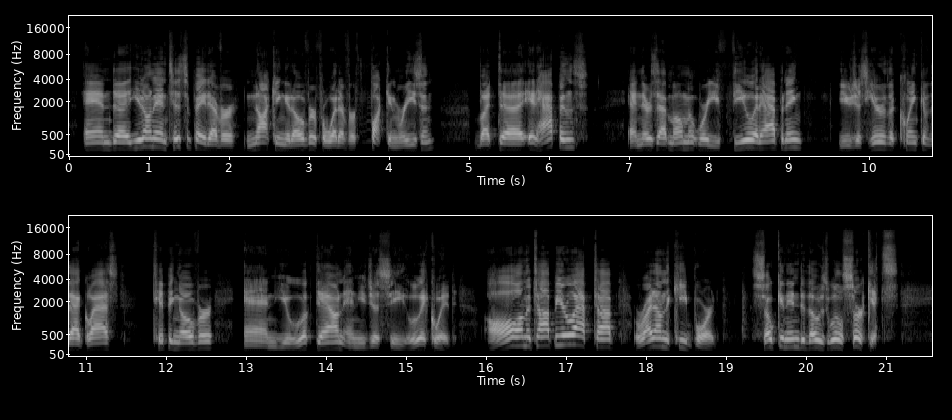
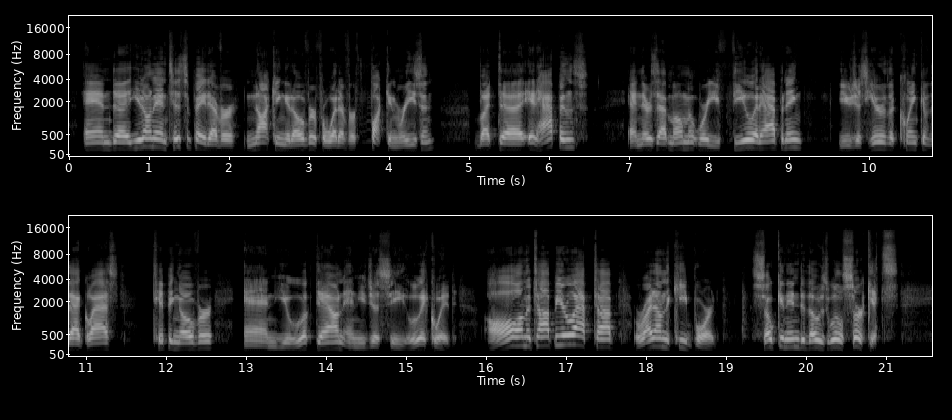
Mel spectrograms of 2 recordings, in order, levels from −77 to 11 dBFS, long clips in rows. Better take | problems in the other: neither | thin; very; fading below 350 Hz; the same in both

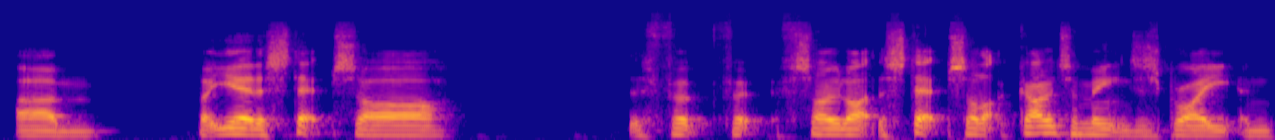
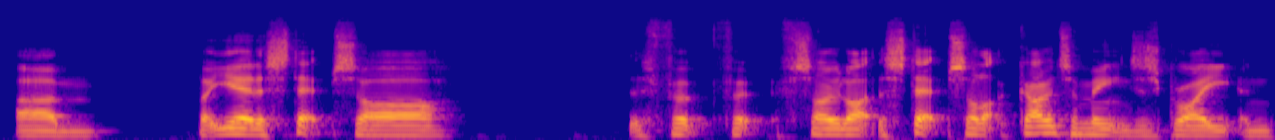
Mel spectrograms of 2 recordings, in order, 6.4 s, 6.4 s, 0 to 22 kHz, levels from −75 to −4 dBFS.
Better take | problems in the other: second | garbled, watery; slightly; nothing above 15.5 kHz

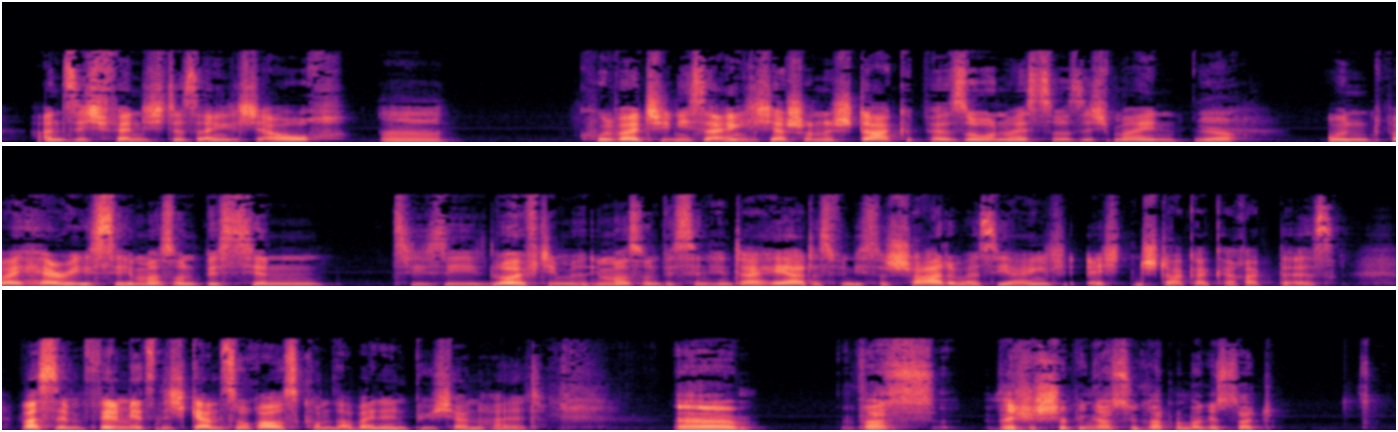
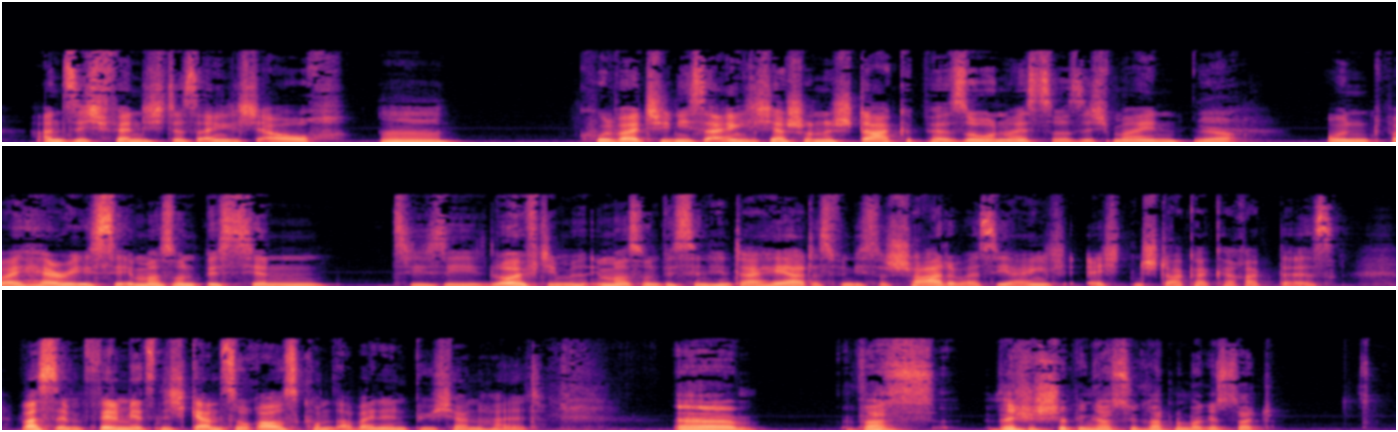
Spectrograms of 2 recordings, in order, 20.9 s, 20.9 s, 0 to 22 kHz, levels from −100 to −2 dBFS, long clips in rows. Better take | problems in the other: second | thin; very; fading below 300 Hz

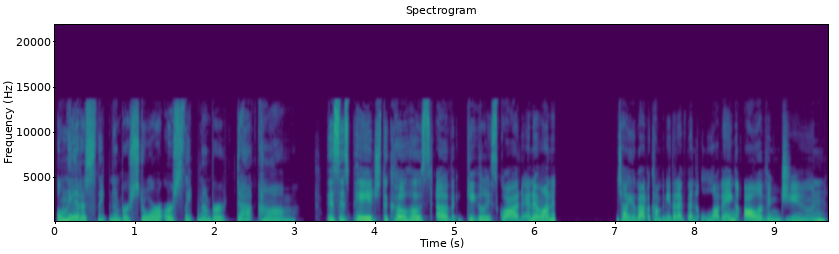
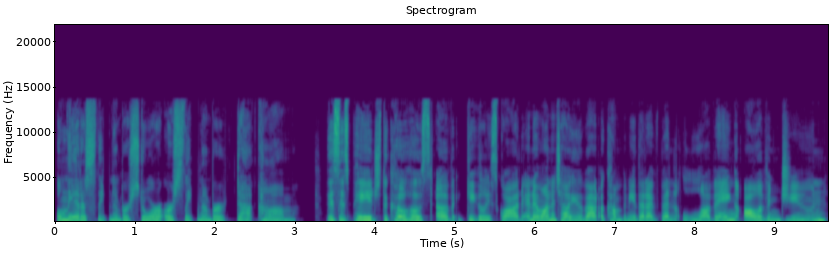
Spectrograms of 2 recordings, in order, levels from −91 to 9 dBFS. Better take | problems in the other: second | audio freezing; at 6.5 s for 1 s

